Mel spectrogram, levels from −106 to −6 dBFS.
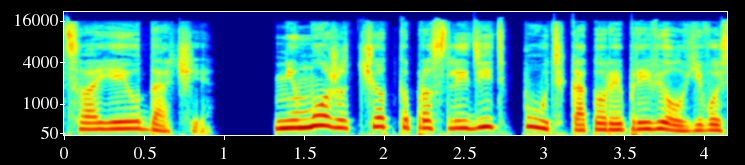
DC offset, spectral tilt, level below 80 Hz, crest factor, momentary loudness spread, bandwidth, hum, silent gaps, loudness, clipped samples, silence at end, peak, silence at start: under 0.1%; -5 dB/octave; -46 dBFS; 14 dB; 9 LU; 17 kHz; none; 0.96-1.30 s, 2.81-2.85 s; -18 LUFS; under 0.1%; 0 s; -4 dBFS; 0 s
